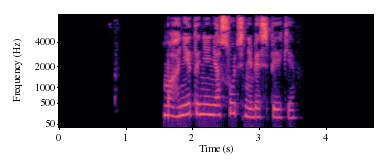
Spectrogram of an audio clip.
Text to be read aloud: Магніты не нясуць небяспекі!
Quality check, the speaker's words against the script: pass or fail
pass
